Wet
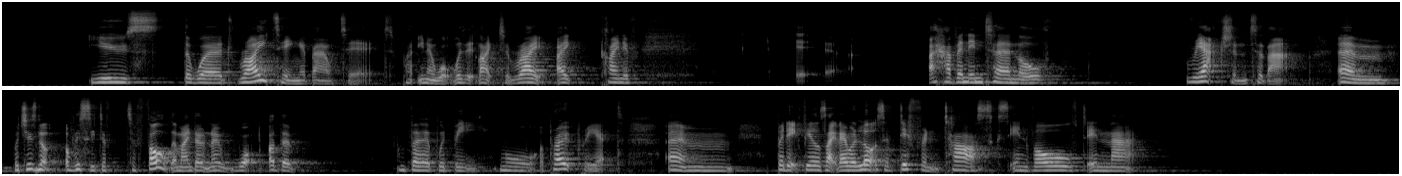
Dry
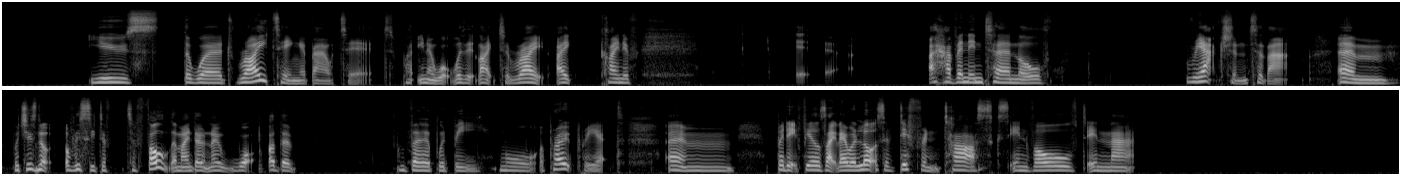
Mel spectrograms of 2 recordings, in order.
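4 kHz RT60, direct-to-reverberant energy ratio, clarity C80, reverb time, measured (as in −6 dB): 0.55 s, 11.0 dB, 19.5 dB, 0.90 s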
